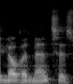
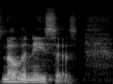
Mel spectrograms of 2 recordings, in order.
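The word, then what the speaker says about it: Novonesis: I can't pronounce it I want to say Nova nus but it's novais so it's two Danish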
